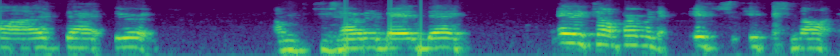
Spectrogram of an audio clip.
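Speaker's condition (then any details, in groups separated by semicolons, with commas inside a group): Multiple sclerosis; secondary progressive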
